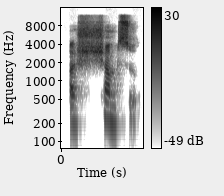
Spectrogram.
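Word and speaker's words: الشمس: with Adam merged assimilated so when Al Lam is prefix to a noun which begins with the sun letter the Lamb of Al if Lam is not pronounced but written and instead the first letter of the noun takes a sh for example a Shamu so here Al Lam is not Lam is not being pronounced okay the 14 Sun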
